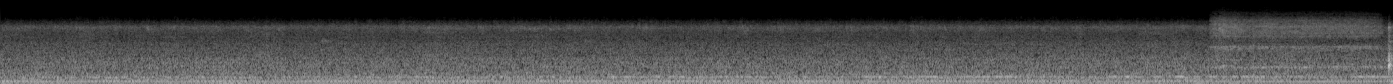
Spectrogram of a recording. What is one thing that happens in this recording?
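A bike trainer whirs steadily under pedalling.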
